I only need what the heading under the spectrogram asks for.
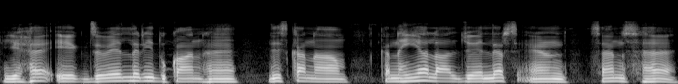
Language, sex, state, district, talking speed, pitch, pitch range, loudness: Hindi, male, Rajasthan, Bikaner, 105 wpm, 140 Hz, 130-150 Hz, -13 LUFS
